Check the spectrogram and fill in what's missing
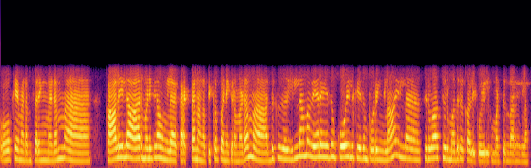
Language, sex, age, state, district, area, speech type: Tamil, female, 30-45, Tamil Nadu, Perambalur, rural, conversation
